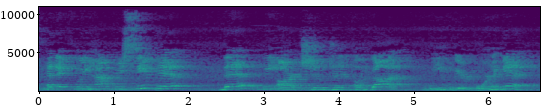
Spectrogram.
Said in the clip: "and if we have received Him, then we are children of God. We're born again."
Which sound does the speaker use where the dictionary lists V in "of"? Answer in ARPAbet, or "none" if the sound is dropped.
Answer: V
